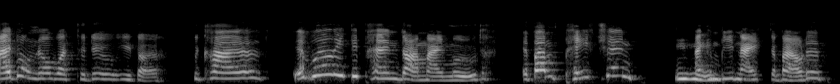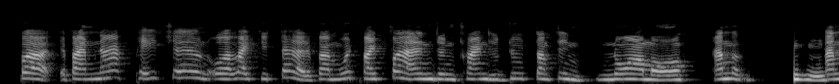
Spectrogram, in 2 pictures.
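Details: Deaf speech of an adult woman who uses a service dog; she attributes how her voice sounds to not hearing the way others do.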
